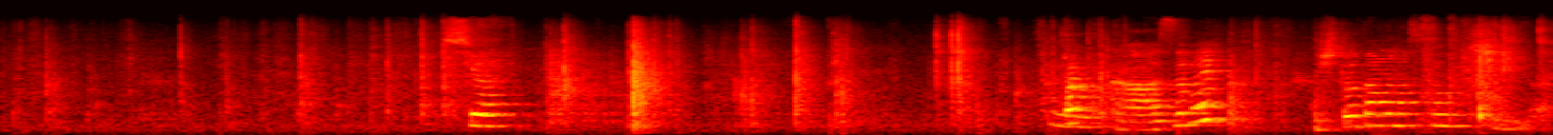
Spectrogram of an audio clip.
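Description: Balloons squeak and rub as they are handled.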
